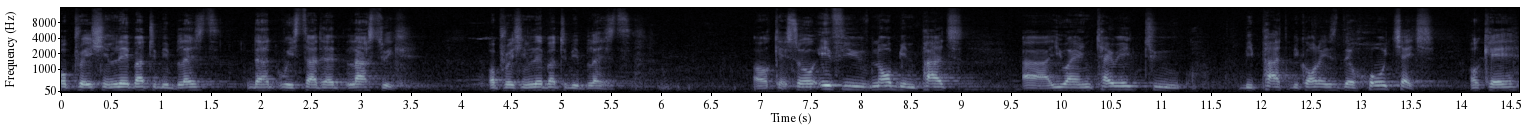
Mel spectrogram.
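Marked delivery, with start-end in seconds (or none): 4.3-5.7 quick, rattled-off fast delivery. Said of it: "How many have been part of the".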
